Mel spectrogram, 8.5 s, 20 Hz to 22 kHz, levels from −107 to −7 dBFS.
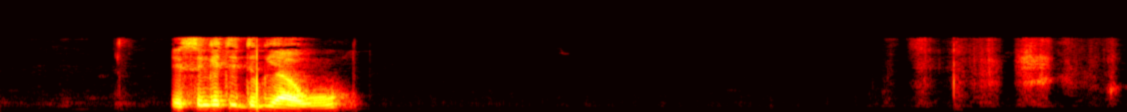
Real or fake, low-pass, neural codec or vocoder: real; 5.4 kHz; none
